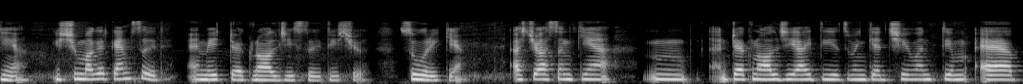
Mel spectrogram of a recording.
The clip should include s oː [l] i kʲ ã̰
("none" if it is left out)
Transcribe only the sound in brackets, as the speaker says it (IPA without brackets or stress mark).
ɾ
